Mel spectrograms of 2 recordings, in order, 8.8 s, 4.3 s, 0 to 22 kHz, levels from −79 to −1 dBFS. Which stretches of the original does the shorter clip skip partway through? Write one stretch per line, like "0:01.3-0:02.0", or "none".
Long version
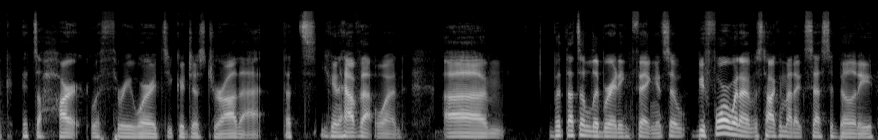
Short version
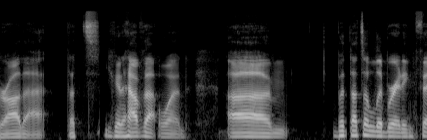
none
